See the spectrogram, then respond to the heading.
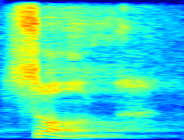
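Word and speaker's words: Țon: His name, Joseph Ton, spelled T-O-N, in Romanian, pronounced T-S-O-N, Son.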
